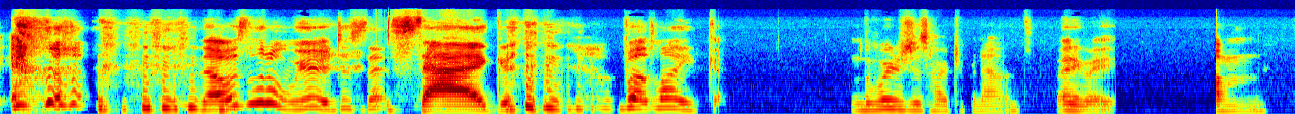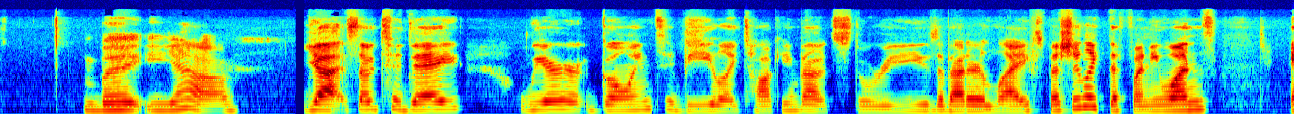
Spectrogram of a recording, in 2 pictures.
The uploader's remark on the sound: Ignore the glitches during the first 15 mins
